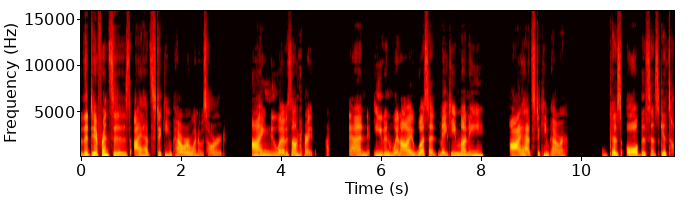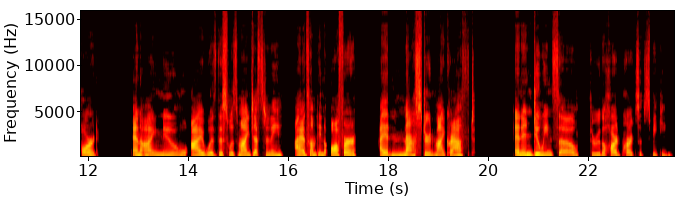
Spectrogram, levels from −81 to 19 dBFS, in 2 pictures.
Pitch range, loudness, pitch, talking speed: 170-210 Hz, -18 LUFS, 190 Hz, 160 wpm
